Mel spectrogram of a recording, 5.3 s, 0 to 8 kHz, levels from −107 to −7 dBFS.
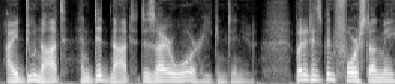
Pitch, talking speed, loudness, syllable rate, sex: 130 Hz, 195 wpm, -17 LUFS, 4.8 syllables/s, male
